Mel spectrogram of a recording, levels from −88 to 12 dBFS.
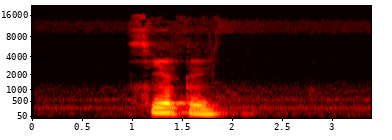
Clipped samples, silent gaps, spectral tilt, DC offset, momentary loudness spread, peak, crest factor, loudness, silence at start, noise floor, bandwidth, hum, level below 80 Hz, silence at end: under 0.1%; none; -8 dB/octave; under 0.1%; 22 LU; -10 dBFS; 20 dB; -25 LUFS; 1.05 s; -65 dBFS; 16.5 kHz; none; -70 dBFS; 1.5 s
